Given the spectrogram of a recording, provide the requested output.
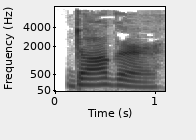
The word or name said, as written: dogger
